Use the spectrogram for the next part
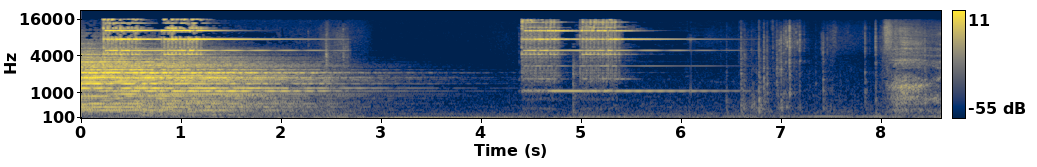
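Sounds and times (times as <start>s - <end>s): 
telephone ringing with bright electronic ring tone: 0.2s - 2.9s, 4.3s - 7.2s.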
